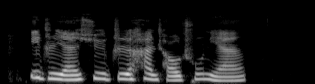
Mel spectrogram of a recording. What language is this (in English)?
Chinese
